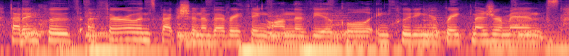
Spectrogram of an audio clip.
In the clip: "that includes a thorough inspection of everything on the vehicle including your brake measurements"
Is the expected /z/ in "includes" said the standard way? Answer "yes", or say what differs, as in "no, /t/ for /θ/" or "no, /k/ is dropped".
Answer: yes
